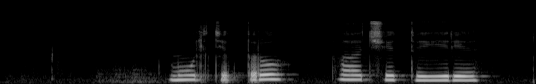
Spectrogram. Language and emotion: Russian, sad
